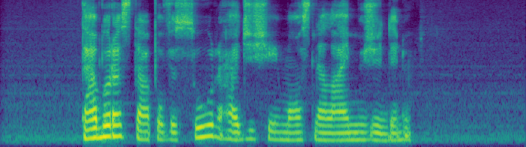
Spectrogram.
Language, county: Lithuanian, Telšiai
